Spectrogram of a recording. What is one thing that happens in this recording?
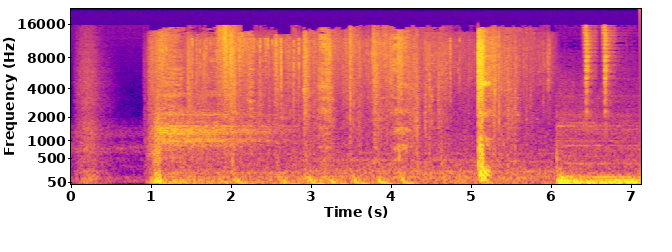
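Heavy footsteps thud quickly across sand.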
